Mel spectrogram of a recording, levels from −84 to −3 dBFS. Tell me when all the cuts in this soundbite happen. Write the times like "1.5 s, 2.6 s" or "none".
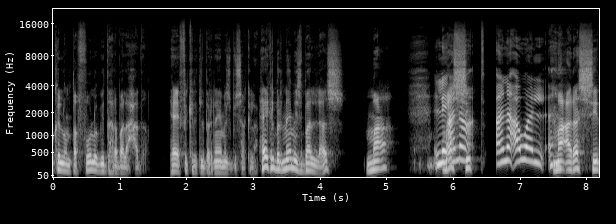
1.8 s, 3.0 s, 5.9 s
